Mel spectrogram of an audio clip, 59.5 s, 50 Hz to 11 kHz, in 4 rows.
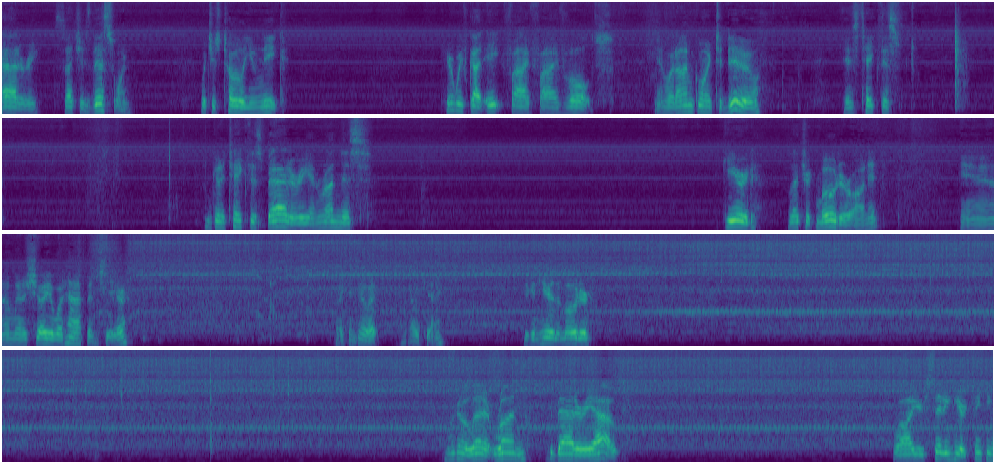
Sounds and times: Speech: 0.0s - 2.0s, 3.0s - 4.3s, 6.6s - 9.2s, 9.8s - 11.4s, 12.6s - 13.5s, 17.9s - 20.4s, 25.7s - 28.1s, 29.2s - 31.7s, 34.8s - 36.4s, 37.6s - 38.6s, 51.3s - 54.0s, 58.0s - 59.5s.

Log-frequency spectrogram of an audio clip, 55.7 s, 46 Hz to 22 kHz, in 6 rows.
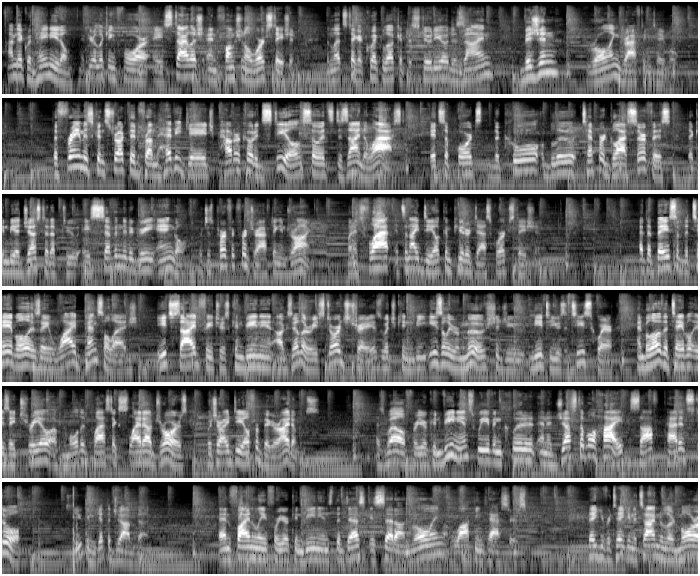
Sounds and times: Speech: 0.0s - 9.0s, 10.0s - 25.8s, 27.0s - 41.3s, 42.1s - 46.7s, 47.3s - 48.4s, 49.3s - 53.4s, 54.2s - 55.6s
Music: 0.0s - 55.6s.

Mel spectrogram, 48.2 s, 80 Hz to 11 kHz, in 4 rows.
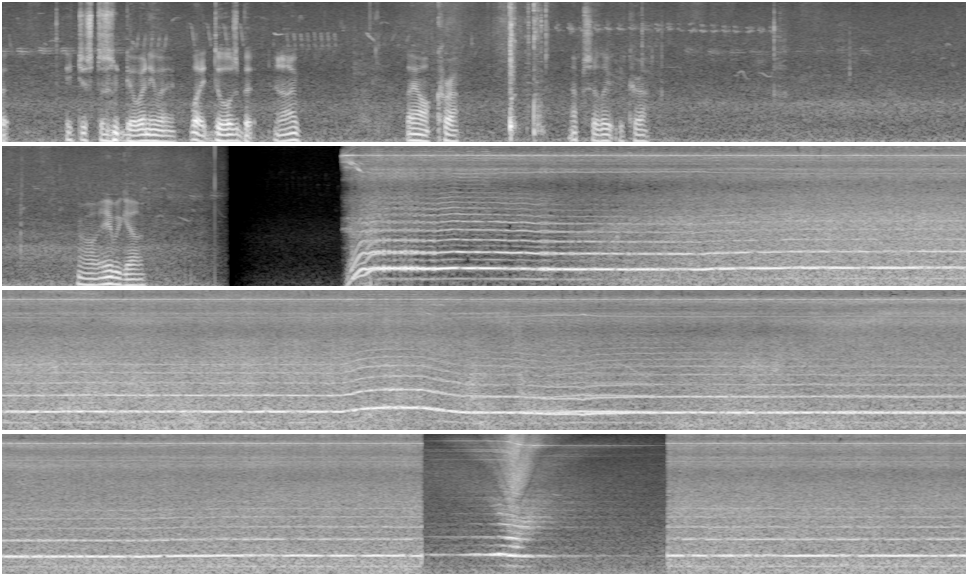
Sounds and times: Insect: 5.7s - 13.0s.

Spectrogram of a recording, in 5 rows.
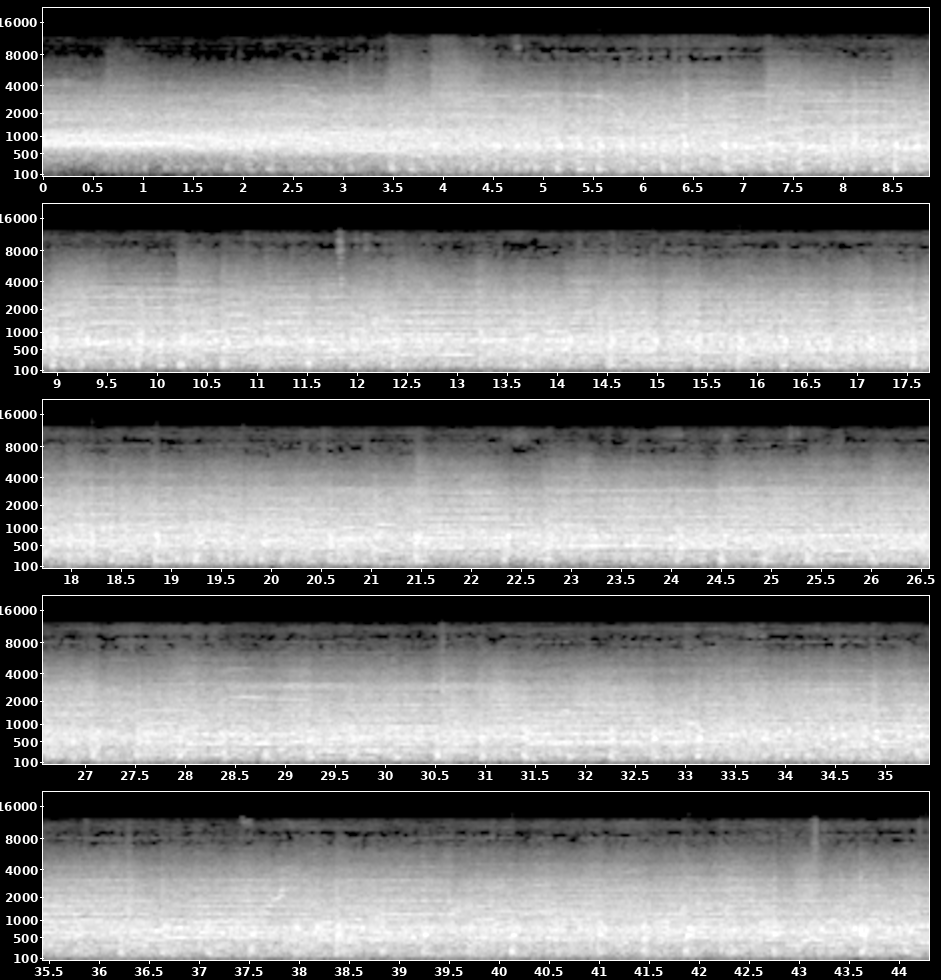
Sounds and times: Music: 0.0s - 44.3s.

